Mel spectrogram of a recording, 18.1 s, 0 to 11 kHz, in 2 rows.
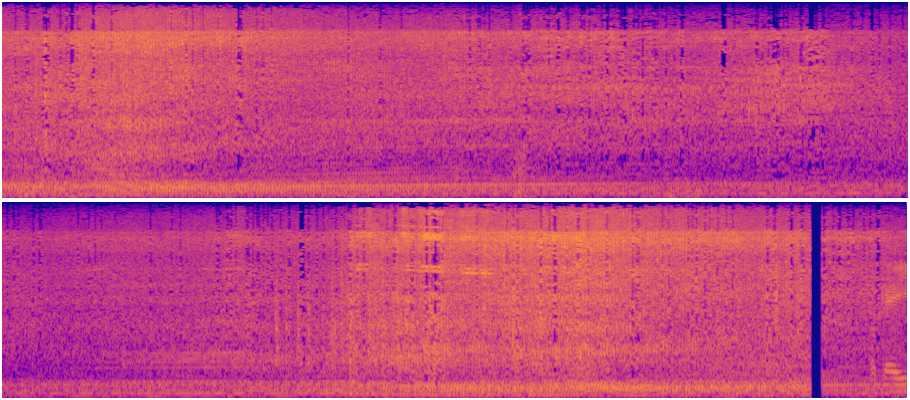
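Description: A pack of Briggs & Stratton LO206 single-cylinder four-stroke racing karts running past on track. The engine sound fades in the middle and builds again from about twelve seconds in, with a sudden brief dropout near the end.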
